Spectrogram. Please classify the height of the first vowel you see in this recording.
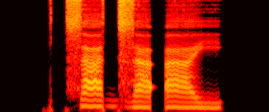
low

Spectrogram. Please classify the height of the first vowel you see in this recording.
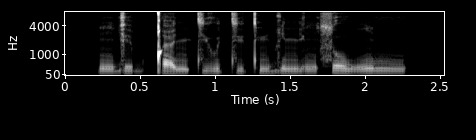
mid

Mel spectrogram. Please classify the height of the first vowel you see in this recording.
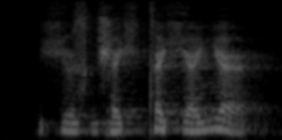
high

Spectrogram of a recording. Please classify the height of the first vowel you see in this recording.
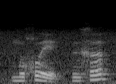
high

